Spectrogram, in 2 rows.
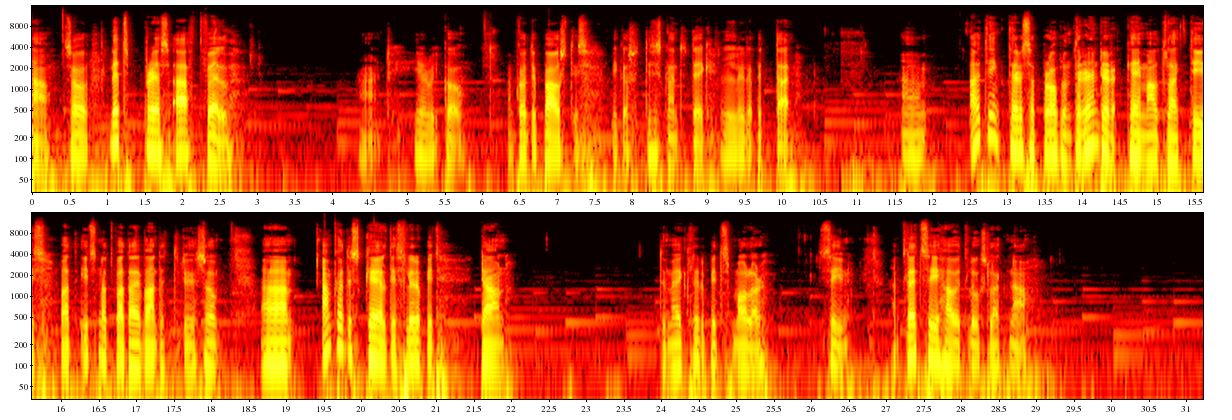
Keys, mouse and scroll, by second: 6.2 F12, 10.7-22.9 middle drag, 10.7 shift+z, 17.2 a, 19.1 a, 21.9 s, 22.9 s, 24.2-27.3 middle drag, 25.4 s, 27.3 ctrl+s, 27.3 KP_0, 27.8-28.3 scroll up 1, 28.3-28.6 scroll down 1, 28.6 middle click, 29.2 shift+z.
